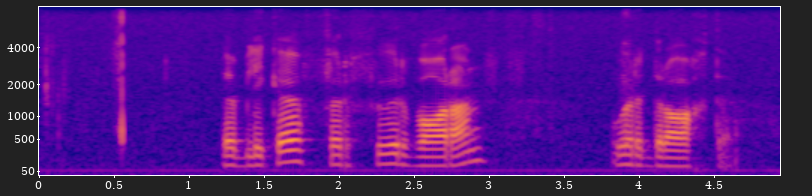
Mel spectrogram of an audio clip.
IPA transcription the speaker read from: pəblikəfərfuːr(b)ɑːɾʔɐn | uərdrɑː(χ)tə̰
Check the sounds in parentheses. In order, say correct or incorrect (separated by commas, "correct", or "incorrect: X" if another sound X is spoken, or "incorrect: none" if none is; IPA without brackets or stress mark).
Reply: incorrect: v, correct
